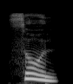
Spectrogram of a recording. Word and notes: ಸೊಲ್: Kannada

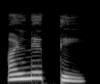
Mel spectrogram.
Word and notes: ಅಳಿನೆತ್ತಿ: aḷinetti

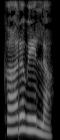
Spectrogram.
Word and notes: ಕಾರವೇಲ್ಲ: kāravēlla

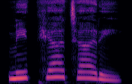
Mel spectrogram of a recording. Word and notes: ಮಿಥ್ಯಾಚಾರ: mithyācāra

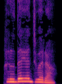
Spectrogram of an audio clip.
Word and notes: ಹೃದಯಜ್ವರ: Kannada

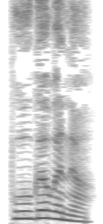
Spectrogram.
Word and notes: ಪಕ್ಕೆವನೆ: pakkevane

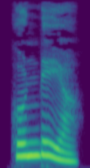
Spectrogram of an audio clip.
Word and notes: ಕೊಂಡೆಯ: koṇḍeya

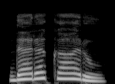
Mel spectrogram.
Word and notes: ದರಕಾರು: darakāru

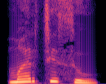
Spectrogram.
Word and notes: ಮೂರ್ಛಿಸು: mūrchisi

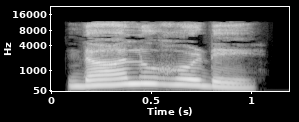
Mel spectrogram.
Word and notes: ಡಾಲುಹೊಡೆ: Kannada

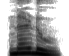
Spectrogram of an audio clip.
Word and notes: ನಟ್ಟ: Kannada

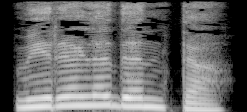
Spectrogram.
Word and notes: ವಿರಳದಂತ: viraḷa danta

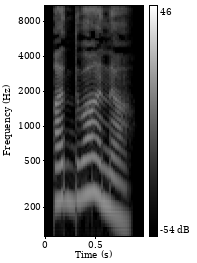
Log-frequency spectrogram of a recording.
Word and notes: ಅದ್ವಾನ: advāna

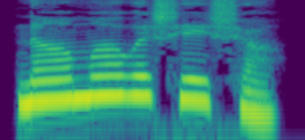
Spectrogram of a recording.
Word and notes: ನಾಮಾವಶೇಷ: nāmāvaśeṣa

